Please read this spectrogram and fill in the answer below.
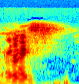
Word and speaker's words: Greiss: I think it's Greiss, like Rice-A-Roni. Greiss.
